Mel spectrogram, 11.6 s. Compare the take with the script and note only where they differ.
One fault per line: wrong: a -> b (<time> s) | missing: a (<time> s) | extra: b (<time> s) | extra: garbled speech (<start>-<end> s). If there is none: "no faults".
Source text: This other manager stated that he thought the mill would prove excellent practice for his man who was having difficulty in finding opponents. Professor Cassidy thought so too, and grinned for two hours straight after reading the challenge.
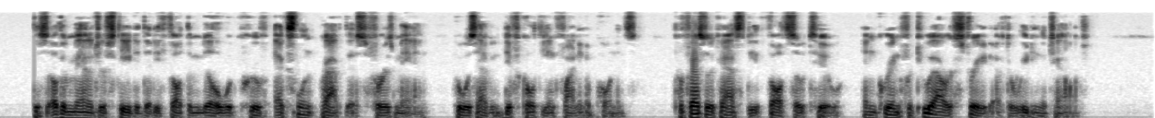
no faults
